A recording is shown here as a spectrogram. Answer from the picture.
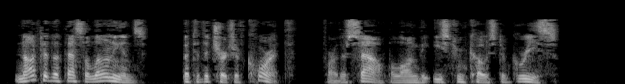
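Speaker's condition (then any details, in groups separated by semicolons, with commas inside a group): No condition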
